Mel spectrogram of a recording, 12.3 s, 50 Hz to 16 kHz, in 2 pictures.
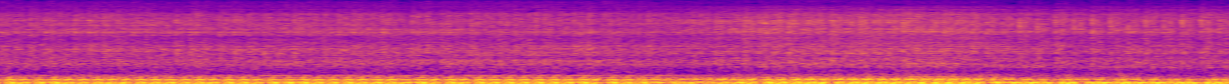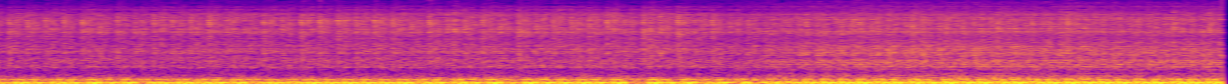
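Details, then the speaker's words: Ducati 748 SP after fuel pump replacement and uprated internal fuel lines, first key turn and start; deep steady twin-cylinder idle with even beat, no misses; normal idle. "oh yeah that sounds [Music] better see if it starts then"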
